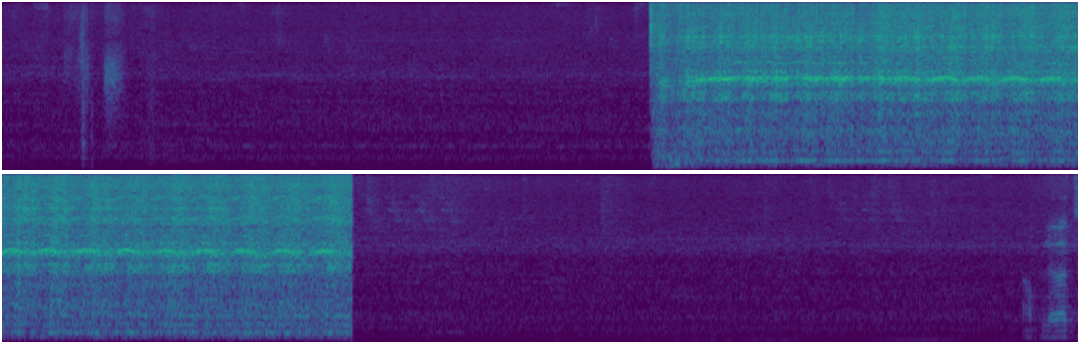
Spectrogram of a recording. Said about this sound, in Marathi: हे वाटण आता मिक्सरमध्ये वाटून घ्यायचं आहे.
